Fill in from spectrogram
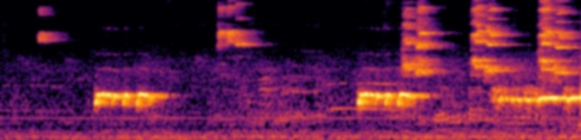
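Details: Zebra doves cooing back and forth: three separate trilled, buzzy mid-pitched coos, each under a second long, with loud hissing high-pitched bursts between and over them.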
